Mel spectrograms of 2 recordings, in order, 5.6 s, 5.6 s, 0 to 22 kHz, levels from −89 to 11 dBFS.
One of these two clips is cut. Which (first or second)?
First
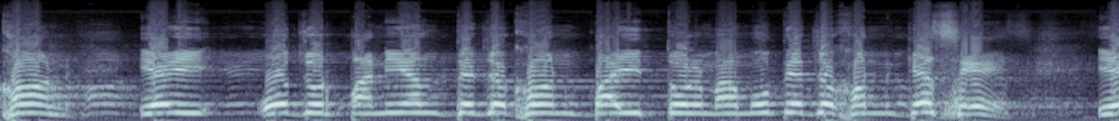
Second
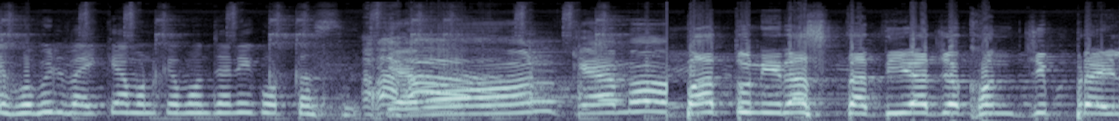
second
